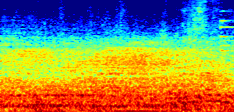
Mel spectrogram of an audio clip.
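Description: A steady, continuous engine drone with a low hum and no distinct shots or explosions.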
